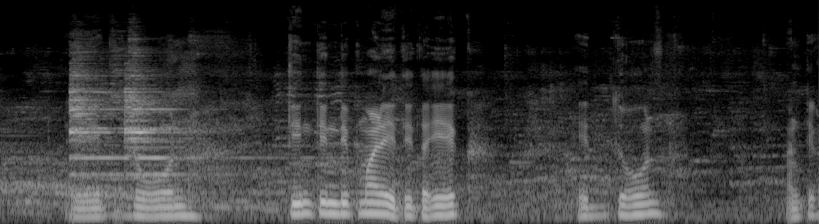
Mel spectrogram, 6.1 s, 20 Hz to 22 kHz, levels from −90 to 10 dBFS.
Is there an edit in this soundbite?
no; 0 cuts

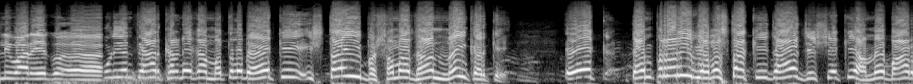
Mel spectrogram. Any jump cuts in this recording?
yes; 1 cut; at 1.0 s

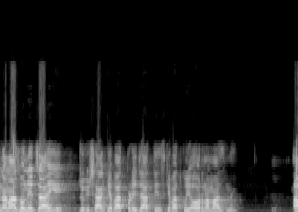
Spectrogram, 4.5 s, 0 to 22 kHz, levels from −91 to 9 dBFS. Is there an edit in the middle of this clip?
no; 0 cuts

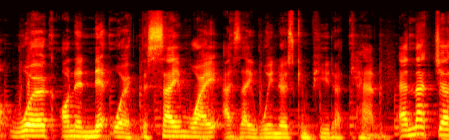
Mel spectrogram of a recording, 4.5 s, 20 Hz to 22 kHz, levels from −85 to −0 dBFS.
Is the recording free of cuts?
yes; 0 cuts

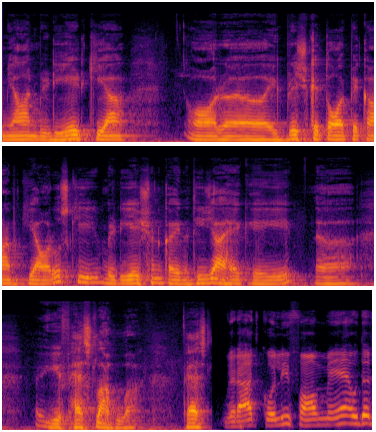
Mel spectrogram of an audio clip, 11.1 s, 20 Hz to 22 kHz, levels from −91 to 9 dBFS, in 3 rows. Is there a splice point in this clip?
yes; 1 cut; at 9.5 s

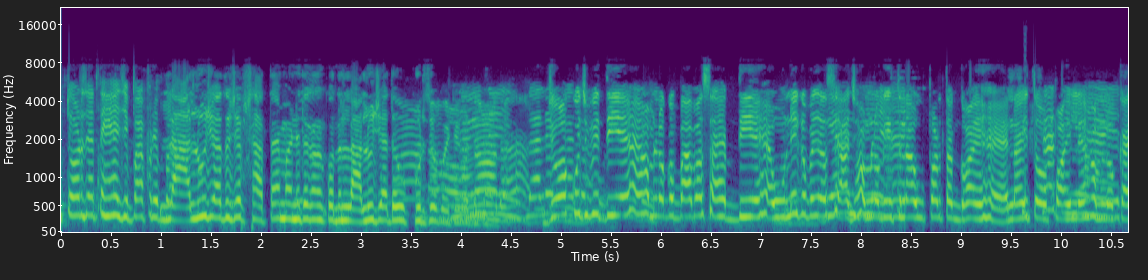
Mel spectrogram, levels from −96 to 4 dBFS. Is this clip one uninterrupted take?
yes; 0 cuts

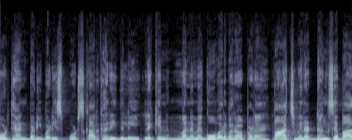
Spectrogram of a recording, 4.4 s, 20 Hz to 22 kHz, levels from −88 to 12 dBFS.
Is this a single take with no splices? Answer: no; 1 cut; at 1.8 s

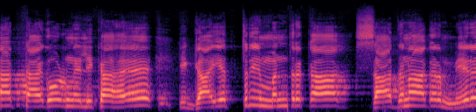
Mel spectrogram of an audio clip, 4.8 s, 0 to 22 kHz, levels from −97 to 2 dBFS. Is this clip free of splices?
yes; 0 cuts

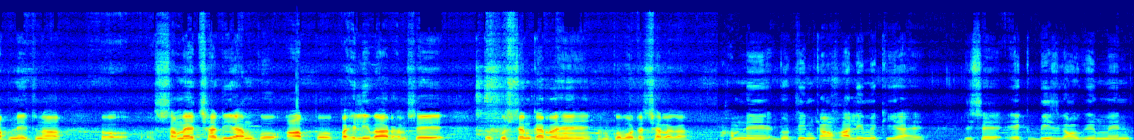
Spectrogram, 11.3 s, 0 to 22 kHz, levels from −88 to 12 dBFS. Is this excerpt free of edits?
no; 1 cut; at 7.2 s

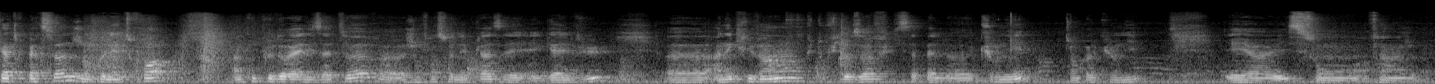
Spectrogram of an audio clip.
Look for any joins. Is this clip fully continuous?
no; 1 cut; at 8.5 s

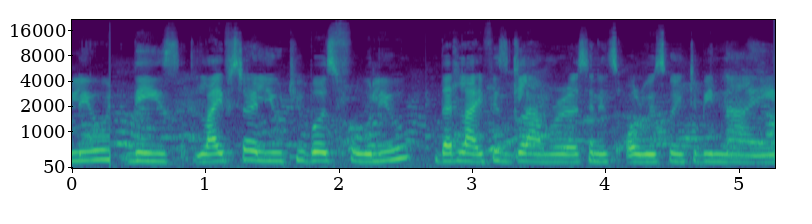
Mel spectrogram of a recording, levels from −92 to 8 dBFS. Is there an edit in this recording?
no; 0 cuts

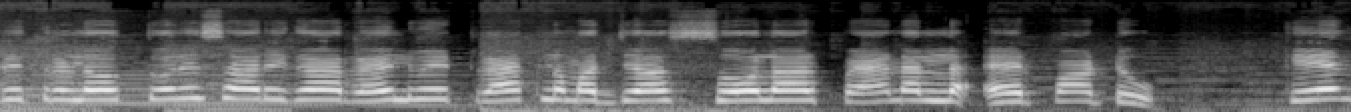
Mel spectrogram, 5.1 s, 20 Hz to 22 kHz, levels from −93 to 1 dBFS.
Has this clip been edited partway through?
no; 0 cuts

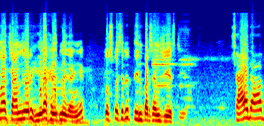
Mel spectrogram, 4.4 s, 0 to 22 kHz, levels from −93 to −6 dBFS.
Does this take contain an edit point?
no; 0 cuts

